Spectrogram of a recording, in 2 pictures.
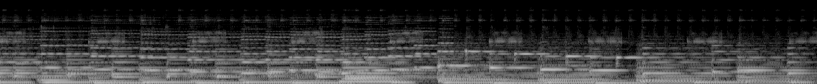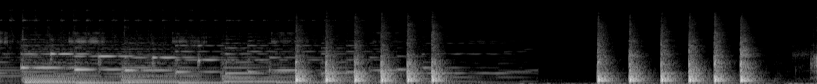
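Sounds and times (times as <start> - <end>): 
soft music: 0.0 - 13.6
knocking on a door: 11.1 - 12.7, 14.1 - 15.9.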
